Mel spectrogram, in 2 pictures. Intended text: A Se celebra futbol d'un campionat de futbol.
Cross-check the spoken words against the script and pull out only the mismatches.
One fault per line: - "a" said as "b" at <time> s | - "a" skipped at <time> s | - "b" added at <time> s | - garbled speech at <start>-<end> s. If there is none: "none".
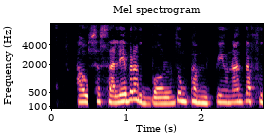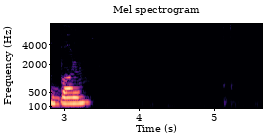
none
